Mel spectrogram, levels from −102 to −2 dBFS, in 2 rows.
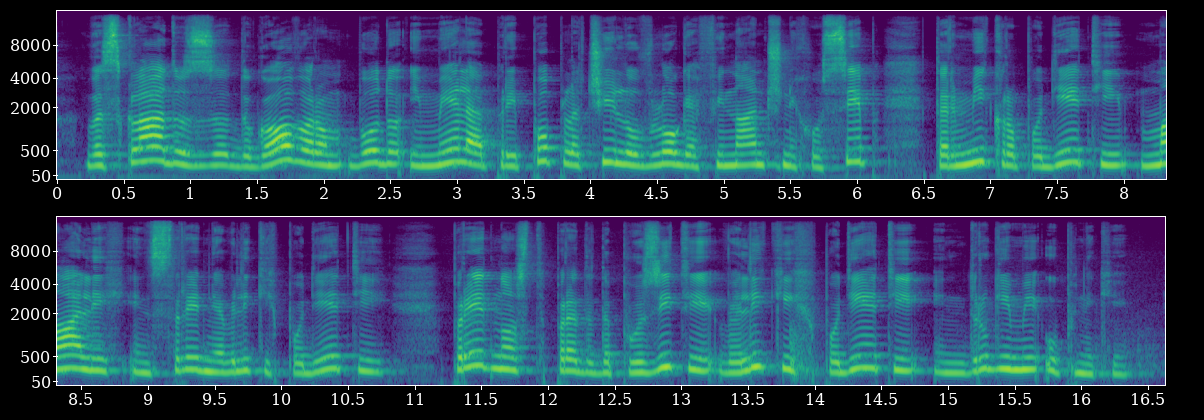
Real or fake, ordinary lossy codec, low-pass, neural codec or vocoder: real; none; 14.4 kHz; none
